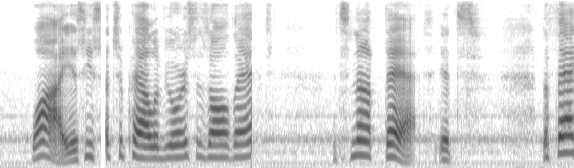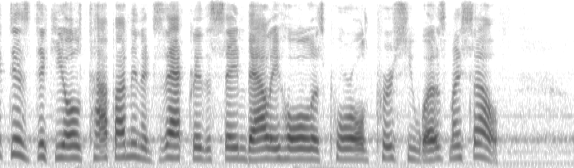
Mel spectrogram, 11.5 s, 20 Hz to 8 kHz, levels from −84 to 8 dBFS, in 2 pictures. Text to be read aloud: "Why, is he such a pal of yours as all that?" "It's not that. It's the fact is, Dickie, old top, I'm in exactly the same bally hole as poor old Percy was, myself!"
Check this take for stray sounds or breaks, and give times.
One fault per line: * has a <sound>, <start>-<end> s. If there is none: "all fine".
* has a dropout, 1.0-1.1 s
* has a dropout, 2.5-2.6 s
